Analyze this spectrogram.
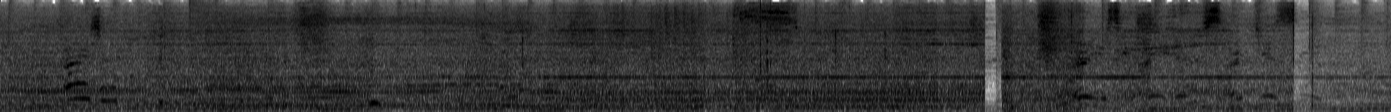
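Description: A bus rattles and creaks as it drives.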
